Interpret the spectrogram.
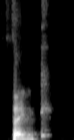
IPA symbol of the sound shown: θ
